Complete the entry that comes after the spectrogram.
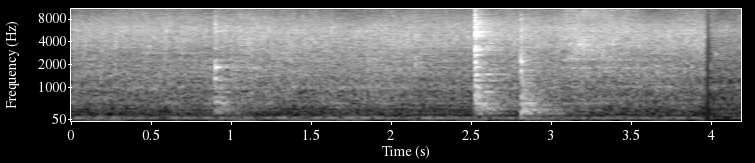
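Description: Chicken pieces sizzling in hot oil in an aluminium pot, frying until the meat turns from pink to white. A metal spoon stirring them knocks against the pot three times, loudest about two and a half seconds in. The sizzle drops suddenly to a quieter level near the end.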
